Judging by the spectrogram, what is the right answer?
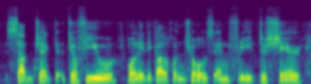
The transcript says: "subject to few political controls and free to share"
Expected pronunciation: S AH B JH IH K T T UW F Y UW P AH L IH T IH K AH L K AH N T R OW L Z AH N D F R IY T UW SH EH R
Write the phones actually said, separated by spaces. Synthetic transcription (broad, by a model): S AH B JH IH K T T UW F Y UW P AH L IH T IH K AH L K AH N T R OW L S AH N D F R IY T UW SH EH R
